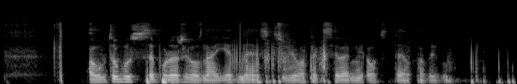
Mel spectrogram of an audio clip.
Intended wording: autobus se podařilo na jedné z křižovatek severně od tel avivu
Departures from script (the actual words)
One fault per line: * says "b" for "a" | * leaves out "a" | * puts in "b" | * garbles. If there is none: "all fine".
all fine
